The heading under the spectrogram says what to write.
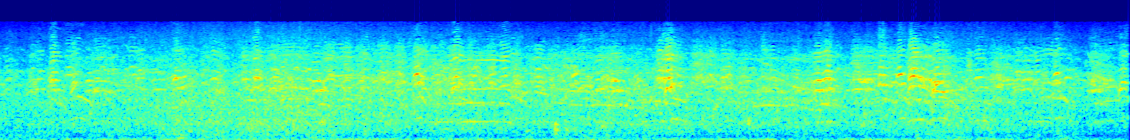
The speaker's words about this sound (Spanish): Isla Raza en época de anidación de gaviotas.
